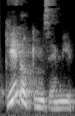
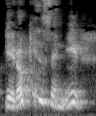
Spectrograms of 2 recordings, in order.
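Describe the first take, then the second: First: Quiero said firmly, leaning on the word; stress on quiero. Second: Said in the usual way. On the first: Retold or imitated. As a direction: hit "quiero" to correct yourself. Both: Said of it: "No necesito, quiero quince mil".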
